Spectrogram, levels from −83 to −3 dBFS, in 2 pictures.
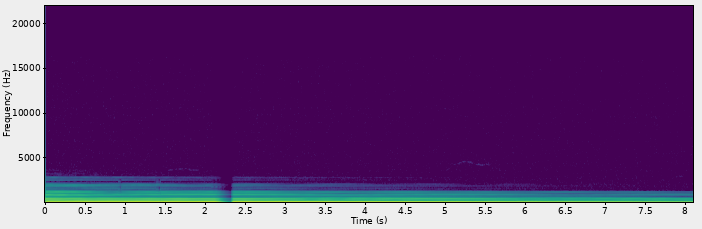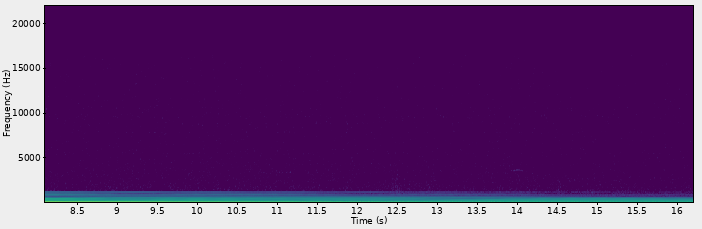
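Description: At 0.91 to 0.98 s and again at 1.39 to 1.47 s, short stalls from a late packet occur: the jitter buffer ran dry, so the receiver held the last bit of music for about 36 ms and then 49 ms, resuming exactly where it left off. Each sounds like a brief smeared hold with a faint buzz or dip.

From 2.08 to 2.35 s comes a call audio freeze, likely packets delayed in transit emptying the buffer. The music stalls into a held, fading buzz or hiss continuing its last sound for about 243 ms without falling to silence, then carries on from the same point, so a gap is inserted rather than anything lost.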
